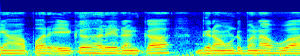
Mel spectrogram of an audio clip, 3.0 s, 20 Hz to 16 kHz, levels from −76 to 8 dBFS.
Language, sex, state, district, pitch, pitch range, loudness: Hindi, male, Uttar Pradesh, Shamli, 150 Hz, 145-150 Hz, -15 LUFS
